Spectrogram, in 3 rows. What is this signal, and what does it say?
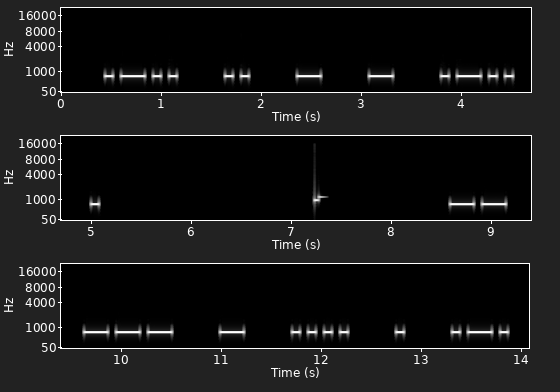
Morse code, heard as a keyed tone, about 15 wpm, spaced as for 11 wpm, 700 Hz. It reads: LITTLE MOTHER
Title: 2x Character Spacing - Top 300 Words - 15wpm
